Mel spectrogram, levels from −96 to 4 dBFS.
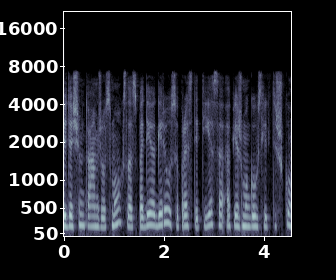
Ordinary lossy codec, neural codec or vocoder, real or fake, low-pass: Opus, 64 kbps; none; real; 7.2 kHz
